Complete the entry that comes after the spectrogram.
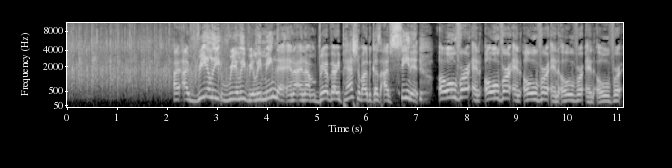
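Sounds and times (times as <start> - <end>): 
audience clapping hands: 0.0 - 4.4
speech: 2.2 - 11.1.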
